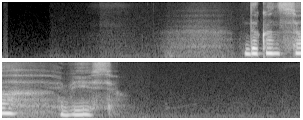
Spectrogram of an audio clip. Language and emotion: Russian, sad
